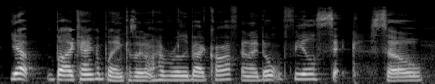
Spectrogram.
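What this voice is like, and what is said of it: Hoarse, fading voice. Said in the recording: “I've been losing my voice for a whole week”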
